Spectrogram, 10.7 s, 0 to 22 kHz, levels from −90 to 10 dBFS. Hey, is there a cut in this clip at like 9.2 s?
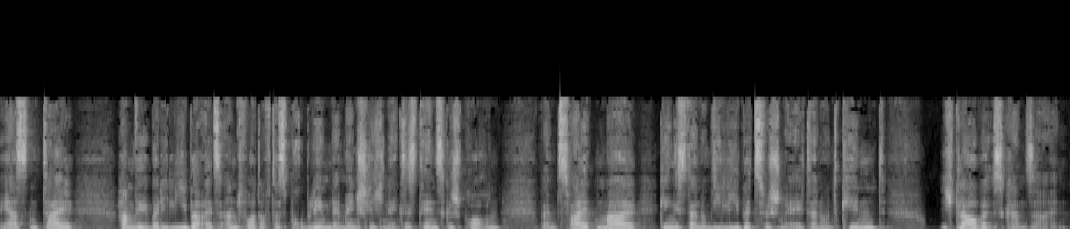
yes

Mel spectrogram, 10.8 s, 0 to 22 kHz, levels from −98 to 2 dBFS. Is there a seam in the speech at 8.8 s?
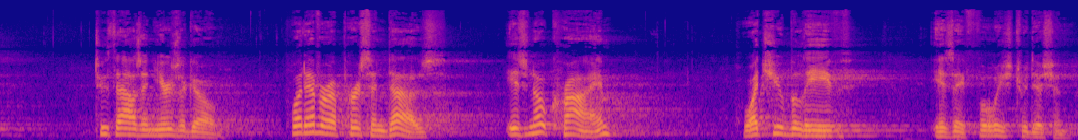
no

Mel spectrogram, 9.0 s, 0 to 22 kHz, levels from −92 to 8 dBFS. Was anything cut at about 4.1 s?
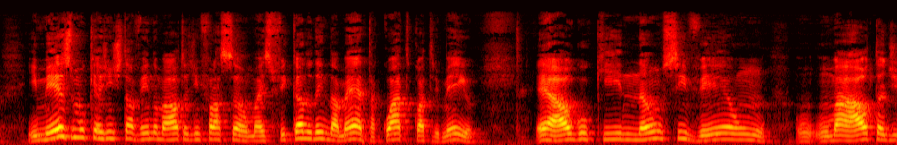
no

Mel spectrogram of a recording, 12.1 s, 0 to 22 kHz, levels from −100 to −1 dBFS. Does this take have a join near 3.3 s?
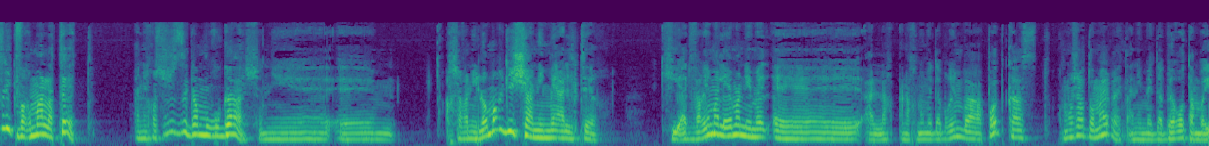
no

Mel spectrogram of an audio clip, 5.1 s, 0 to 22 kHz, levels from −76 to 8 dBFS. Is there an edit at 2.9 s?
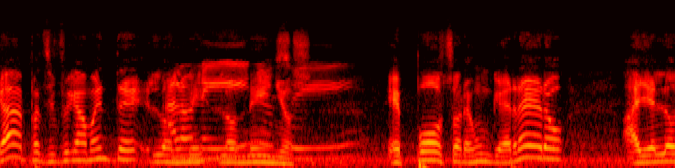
yes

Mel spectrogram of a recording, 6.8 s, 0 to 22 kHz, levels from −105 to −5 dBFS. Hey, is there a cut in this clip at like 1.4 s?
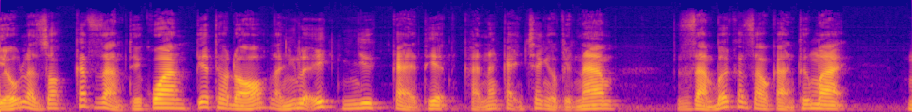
yes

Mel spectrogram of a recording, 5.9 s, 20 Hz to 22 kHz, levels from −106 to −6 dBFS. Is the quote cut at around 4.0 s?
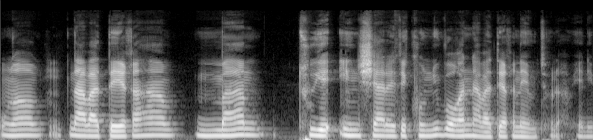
no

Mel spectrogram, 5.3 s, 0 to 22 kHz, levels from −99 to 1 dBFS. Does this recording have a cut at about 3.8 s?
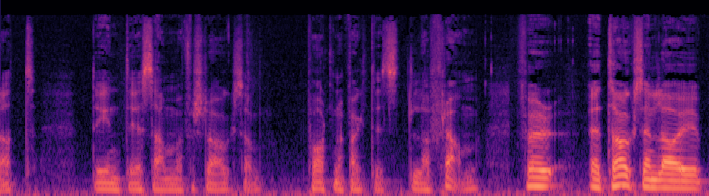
yes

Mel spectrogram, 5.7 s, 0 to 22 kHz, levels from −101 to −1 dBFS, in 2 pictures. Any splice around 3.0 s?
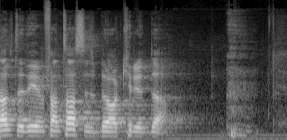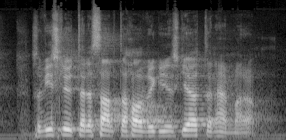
yes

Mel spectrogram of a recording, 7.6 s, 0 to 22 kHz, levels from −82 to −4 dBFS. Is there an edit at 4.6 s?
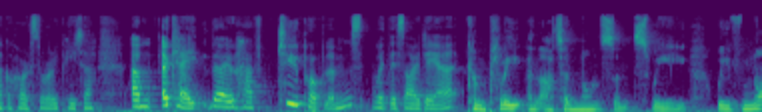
yes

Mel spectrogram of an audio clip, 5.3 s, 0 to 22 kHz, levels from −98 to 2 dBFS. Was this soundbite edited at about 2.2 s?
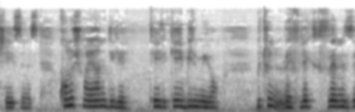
yes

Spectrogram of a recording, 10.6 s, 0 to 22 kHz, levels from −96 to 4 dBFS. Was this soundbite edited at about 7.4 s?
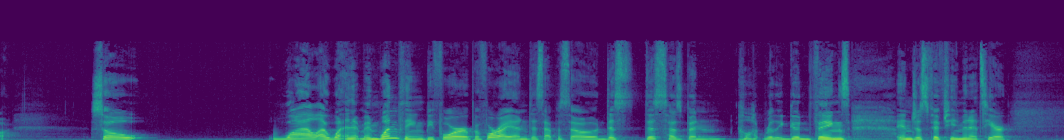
yes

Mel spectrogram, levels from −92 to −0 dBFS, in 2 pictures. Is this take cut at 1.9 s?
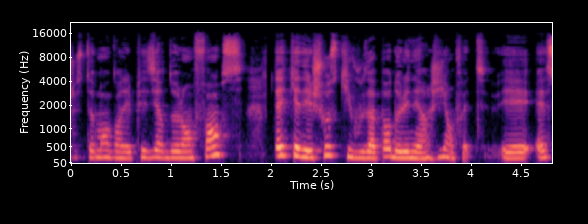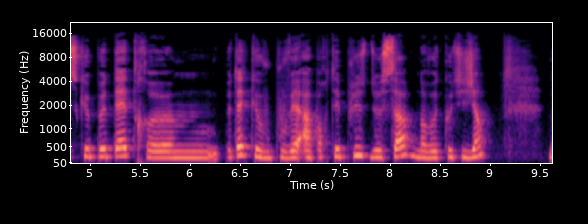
yes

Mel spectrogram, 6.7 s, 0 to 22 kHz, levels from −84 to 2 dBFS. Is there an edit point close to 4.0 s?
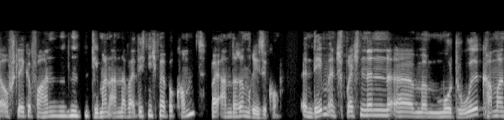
yes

